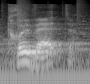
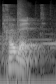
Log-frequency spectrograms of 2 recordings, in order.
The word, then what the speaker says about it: crevette: Camarão, é crevette.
